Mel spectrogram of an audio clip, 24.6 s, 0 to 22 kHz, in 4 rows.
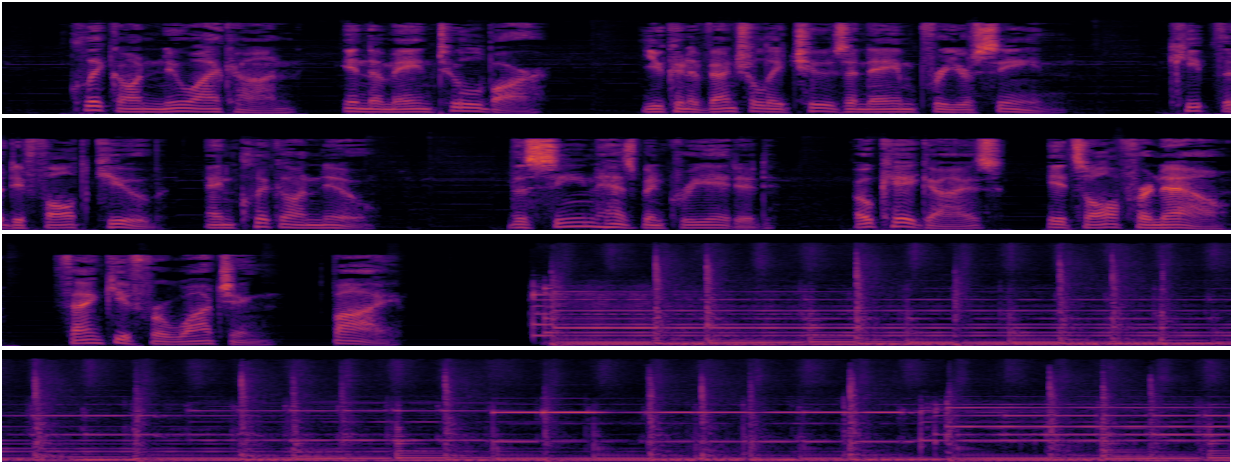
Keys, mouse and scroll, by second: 3.8-4.9 drag, 7.8-8.9 drag, 10.2 right click.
